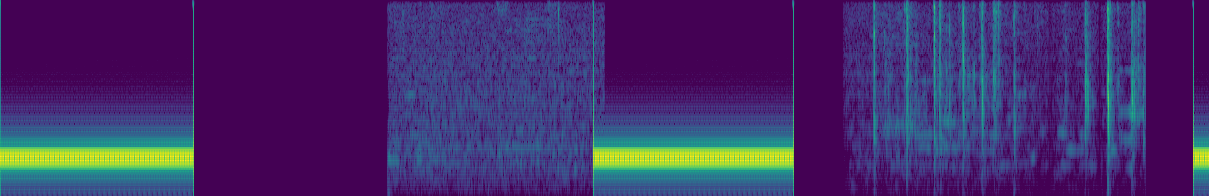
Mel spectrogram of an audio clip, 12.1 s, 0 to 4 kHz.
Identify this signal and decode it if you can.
Ringback tone (North America), 440 + 480 Hz.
